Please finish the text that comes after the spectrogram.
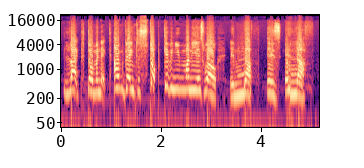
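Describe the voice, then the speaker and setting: A woman's voice: high-pitched, normal speed, no echo, studio quality, soft background music, close to an everyday voice. Woman doing a furious grown son. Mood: angry. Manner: harsh and scolding.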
